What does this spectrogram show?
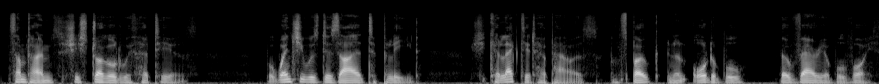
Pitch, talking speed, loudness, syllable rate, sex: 90 Hz, 170 wpm, -21 LUFS, 5.9 syllables/s, male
